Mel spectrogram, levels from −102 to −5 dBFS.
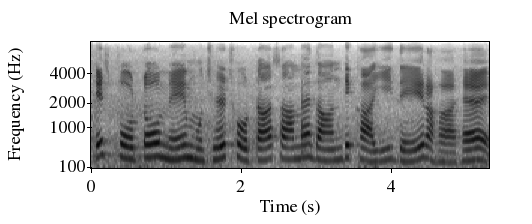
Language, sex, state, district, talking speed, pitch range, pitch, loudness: Hindi, female, Madhya Pradesh, Katni, 125 wpm, 215-260 Hz, 230 Hz, -18 LUFS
